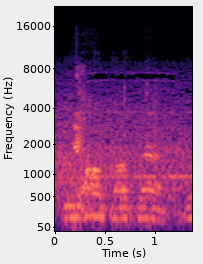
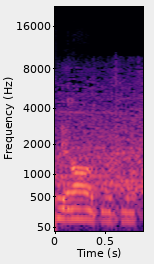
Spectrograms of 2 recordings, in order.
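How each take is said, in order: First: Slow, louder call-out; stretched loud agreement; loud slow declaration. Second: Said in the usual way. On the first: Shown as a demonstration. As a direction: boom it out slowly.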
